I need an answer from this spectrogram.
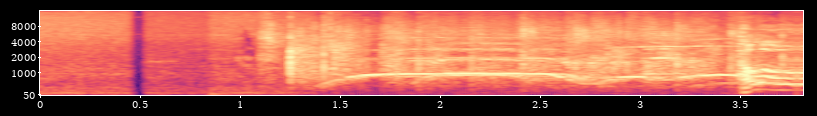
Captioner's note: audience applauds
